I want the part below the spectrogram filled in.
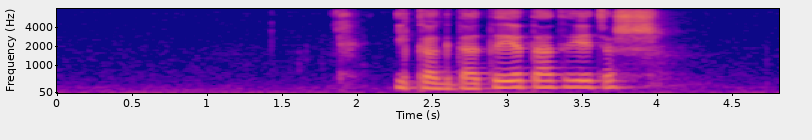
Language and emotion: Russian, neutral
